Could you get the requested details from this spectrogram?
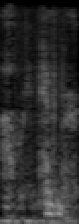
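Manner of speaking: soft unvoiced whisper; whispered promise. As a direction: breathe it out tenderly, barely audible. Tender whispered promise to husband.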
